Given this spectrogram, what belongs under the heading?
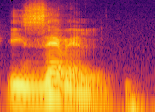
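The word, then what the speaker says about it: איזבל: en el argot Cristiano Jezabel en hebreos isbel isbel en hebreo isbel isbel Cómo dice ahí aquí dice isbel ahí isbel sino que es se pronuncia así isbel en hebreo Sí así se pronuncia en el idioma hebreo entonces que es Jezabel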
